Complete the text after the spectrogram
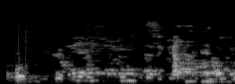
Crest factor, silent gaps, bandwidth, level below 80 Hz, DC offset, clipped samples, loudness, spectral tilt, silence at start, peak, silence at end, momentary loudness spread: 18 dB; none; 8 kHz; -66 dBFS; under 0.1%; under 0.1%; -30 LUFS; -6.5 dB/octave; 0.05 s; -12 dBFS; 0 s; 6 LU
